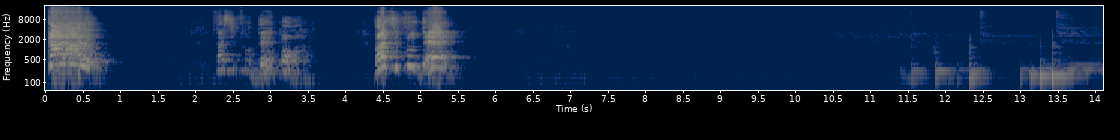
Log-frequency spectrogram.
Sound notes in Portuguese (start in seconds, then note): 7.2 respiração agitada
